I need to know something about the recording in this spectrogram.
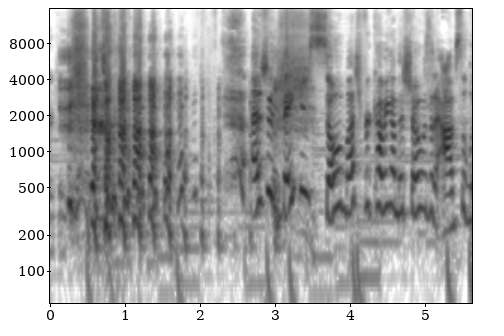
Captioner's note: laughs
